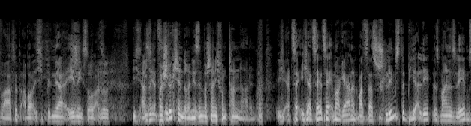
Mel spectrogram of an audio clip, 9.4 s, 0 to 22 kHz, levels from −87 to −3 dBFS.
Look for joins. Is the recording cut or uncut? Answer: uncut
